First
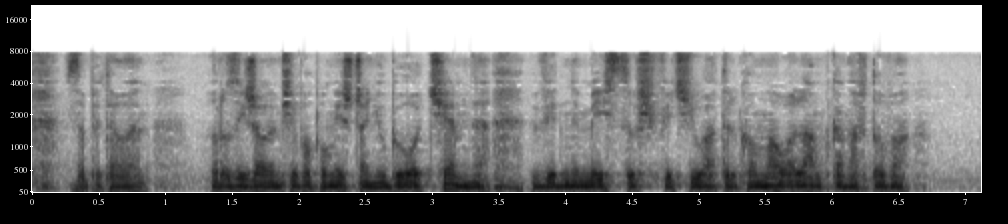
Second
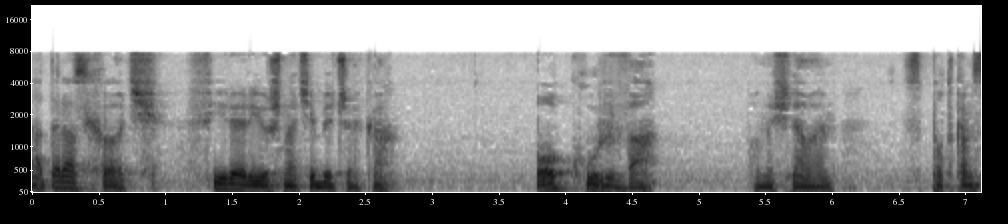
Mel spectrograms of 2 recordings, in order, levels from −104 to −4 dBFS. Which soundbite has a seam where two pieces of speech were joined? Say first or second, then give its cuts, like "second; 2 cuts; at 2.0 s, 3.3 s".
first; 1 cut; at 1.3 s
